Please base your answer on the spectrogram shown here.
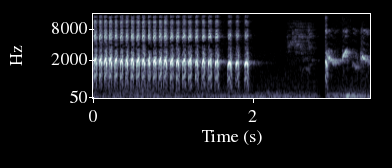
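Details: Fast evenly spaced pulsed notes from a female white-crested laughingthrush, slowing and stopping, then a quieter wavering squeaky phrase.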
